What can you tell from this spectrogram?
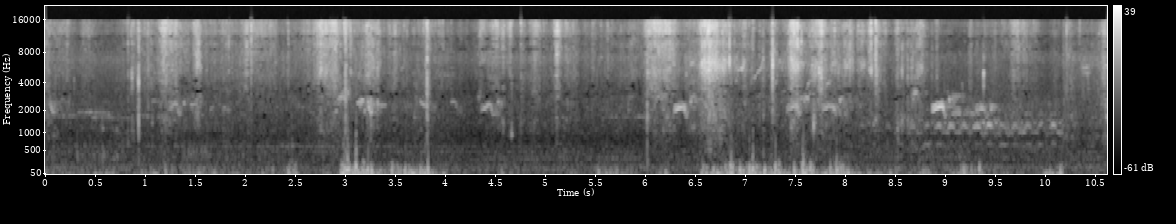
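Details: Cows and oxen eating grass while walking: bursts of crunchy, rustling tearing and munching in two main spells, with small birds chirping brief whistled notes in the background.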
